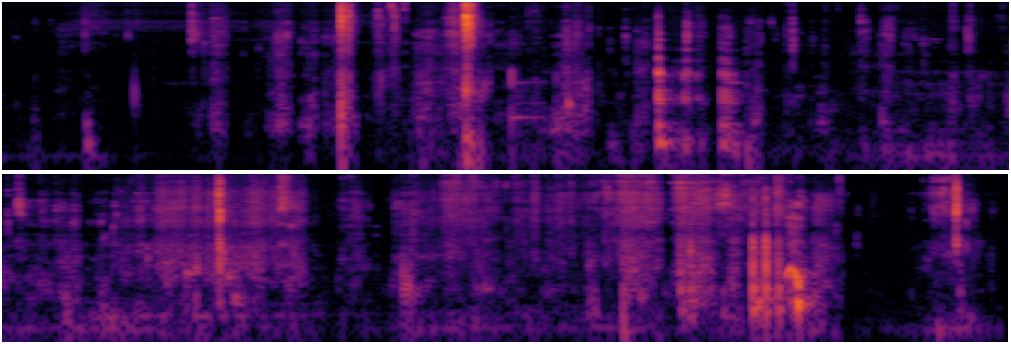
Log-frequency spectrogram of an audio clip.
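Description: Crisp, hollow pani puri shells cracking and crunching as fingers break holes in them, in scattered sharp crackles that bunch together about eight seconds in. Chewing and biting sounds follow near the end.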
